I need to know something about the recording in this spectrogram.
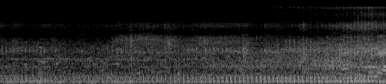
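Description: A motorcycle engine runs close by.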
